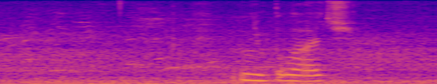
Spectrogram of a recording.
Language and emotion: Russian, sad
